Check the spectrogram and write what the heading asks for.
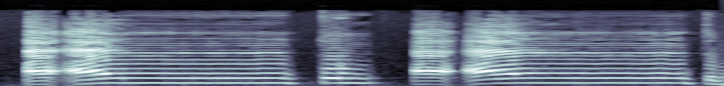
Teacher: dengung ikhfa pada huruf Ta ini adalah dengan paling kuat sebab apa Nun dengan ta ni dekat makhraj dia dekat makhraj jadi dia kuat sikit sebab paling dekat aantum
